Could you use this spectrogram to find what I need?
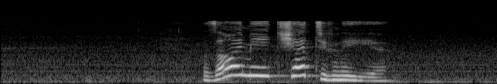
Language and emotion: Russian, positive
